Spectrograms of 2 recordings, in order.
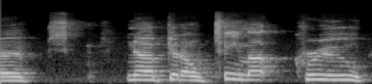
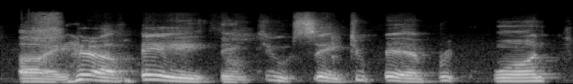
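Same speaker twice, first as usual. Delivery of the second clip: synthesized, robotic text-to-speech computer voice; 5 semitones lower than usual. Imitating another player's synthesized brain voice: imitating a synthesized computer voice. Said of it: "It sounds a lot like this".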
